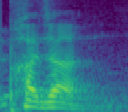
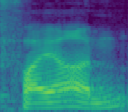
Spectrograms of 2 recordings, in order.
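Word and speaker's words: Fajans: People call him Fajan. If anyone calls me Paul, I will slap them in the face. He was a French scientist, so it's pronounced Fayan. I'll use the name Fayan from now on.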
